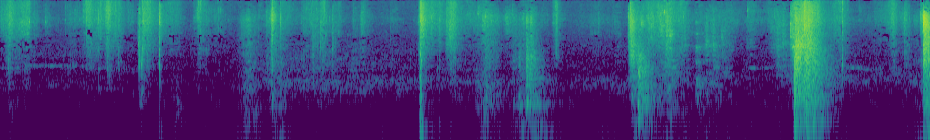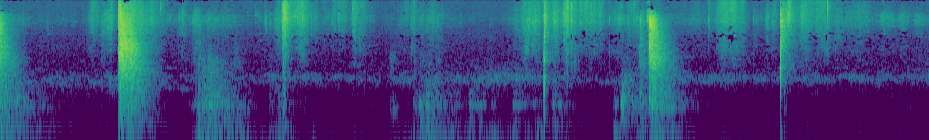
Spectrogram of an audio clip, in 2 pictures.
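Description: Irregular knocks, scrapes and rustling bursts as the metal roof sheets and cover of a beehive are handled and moved, the loudest about ten, thirteen and twenty seconds in.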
